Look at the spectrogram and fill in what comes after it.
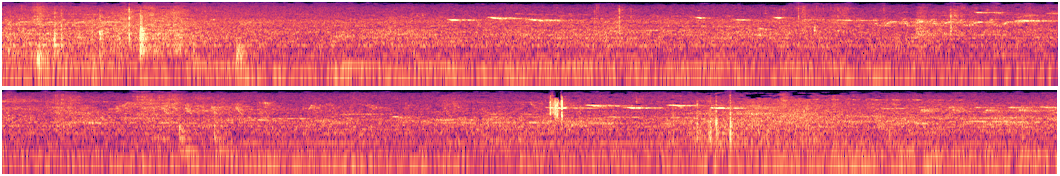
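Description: Faint high bird chirps over a steady low hum, with a few light knocks about half a second in.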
